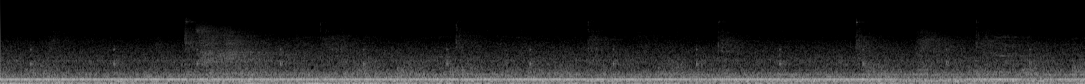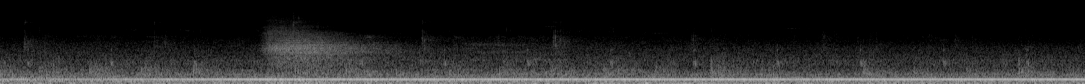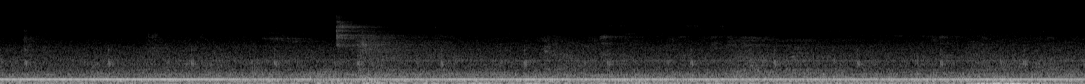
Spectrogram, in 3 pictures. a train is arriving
9.4s 20.0s

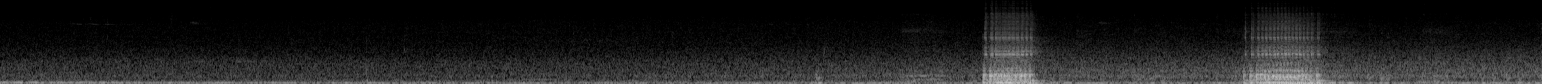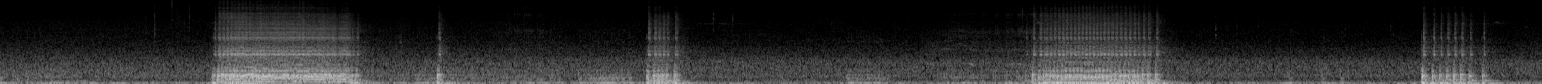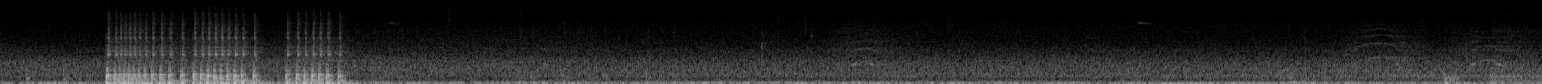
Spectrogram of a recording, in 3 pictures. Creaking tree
8.0s 35.0s, 43.4s 46.2s

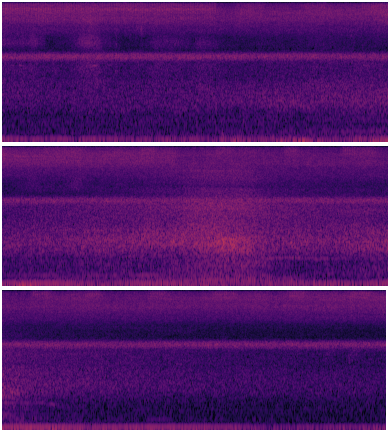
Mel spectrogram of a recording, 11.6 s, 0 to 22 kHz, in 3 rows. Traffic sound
0.0s 8.3s

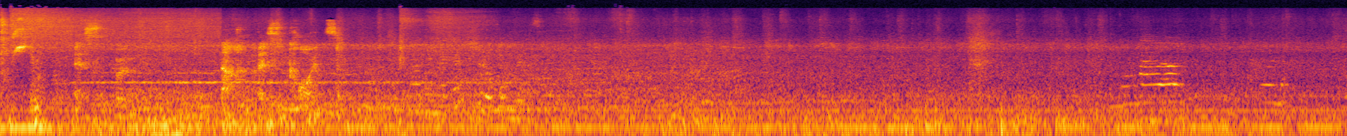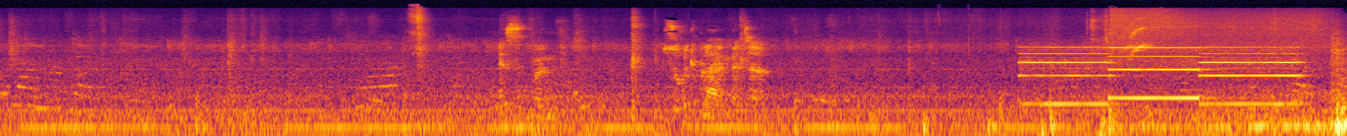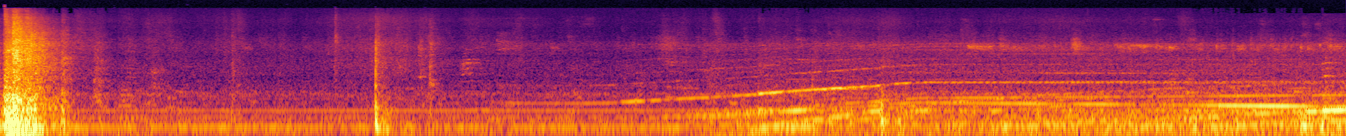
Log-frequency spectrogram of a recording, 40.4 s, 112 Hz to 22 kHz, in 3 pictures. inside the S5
23.3s 27.0s

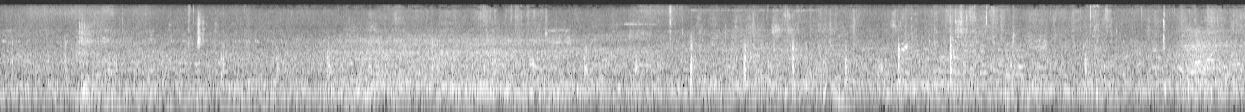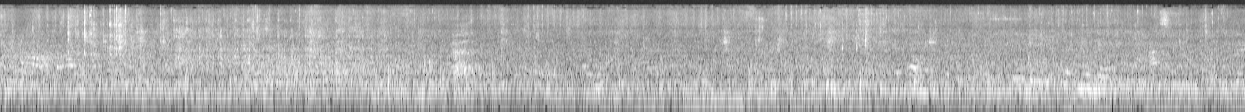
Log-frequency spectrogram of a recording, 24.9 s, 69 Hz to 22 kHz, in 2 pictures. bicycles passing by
6.4s 24.9s

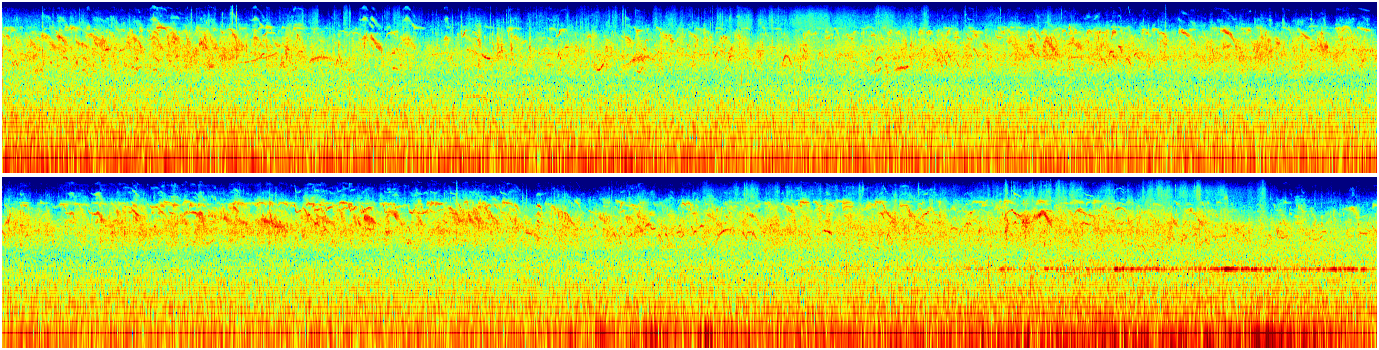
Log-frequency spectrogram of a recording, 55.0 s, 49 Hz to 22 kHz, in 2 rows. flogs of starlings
38.6s 55.0s

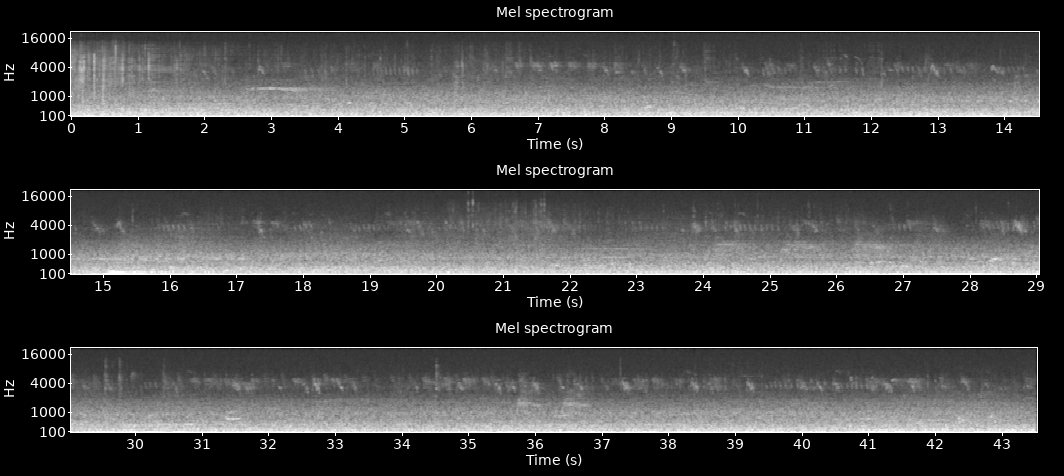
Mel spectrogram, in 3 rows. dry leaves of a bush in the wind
0.0s 8.6s, 15.0s 30.1s

